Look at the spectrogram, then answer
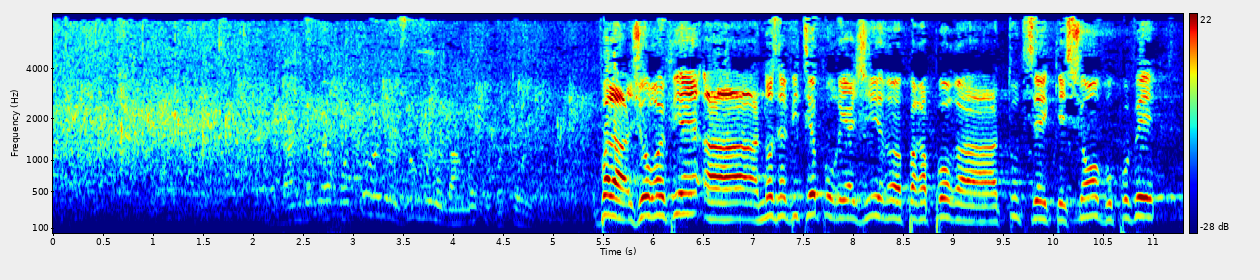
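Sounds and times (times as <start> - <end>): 
crowd applause: 0.0 - 6.2
speech: 2.4 - 11.3.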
